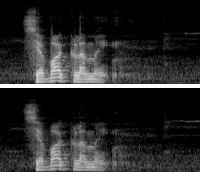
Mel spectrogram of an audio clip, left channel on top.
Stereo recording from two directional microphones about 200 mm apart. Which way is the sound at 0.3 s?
15° left (ahead or behind).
